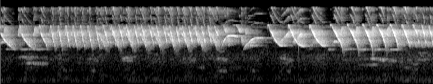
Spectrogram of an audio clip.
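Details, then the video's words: Canary performing goldfinch-imitation song with extended rolls and melodic turns: a long dense high trill for three seconds, a brief pause, then rapid repeated swooping syllables. "KENARI GACOR NGEROLL CENGKOK GOLDFINCH"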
